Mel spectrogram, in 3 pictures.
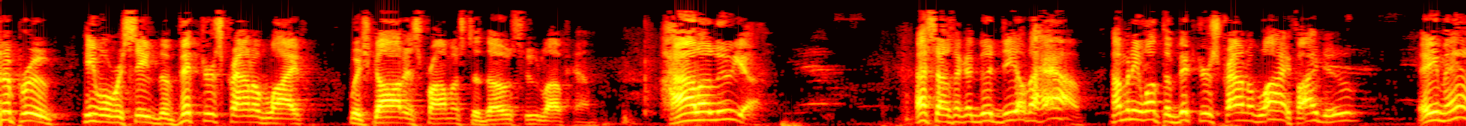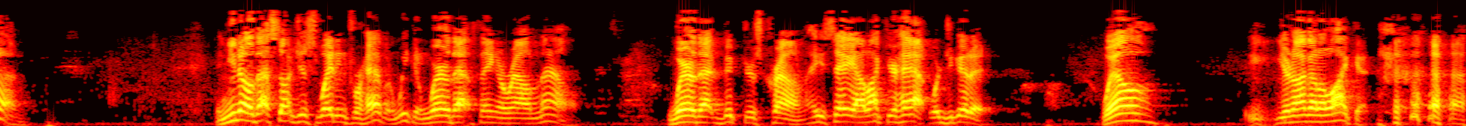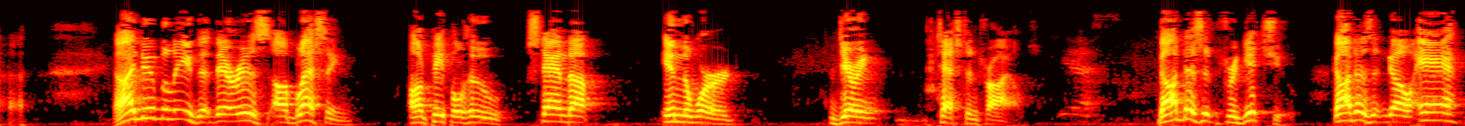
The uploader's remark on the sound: Sunday Morning Service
